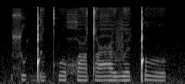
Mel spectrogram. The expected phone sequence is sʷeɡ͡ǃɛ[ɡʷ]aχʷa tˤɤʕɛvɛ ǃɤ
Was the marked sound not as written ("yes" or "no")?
yes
